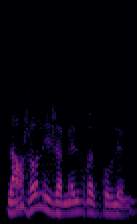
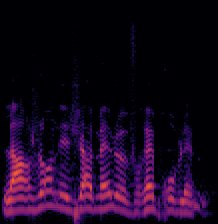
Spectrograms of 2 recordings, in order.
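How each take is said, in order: First: Softer, lower echo of "L'argent n'est jamais le vrai problème"; quiet repeat. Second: Slow, louder, every word weighted: "L'argent n'est jamais le vrai problème"; emphatic statement. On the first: Coach repeating the rule to the room, softly. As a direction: let it sink in, softly and lower. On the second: Coach stating the key rule to his team, slow and emphatic. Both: Shown as a demonstration. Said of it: "repeats it".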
